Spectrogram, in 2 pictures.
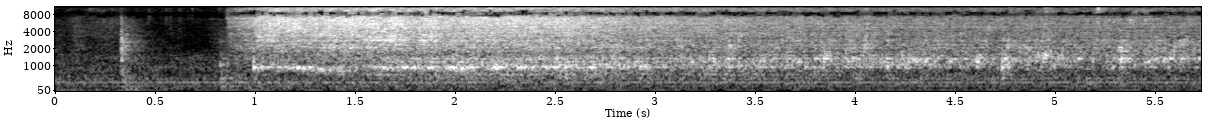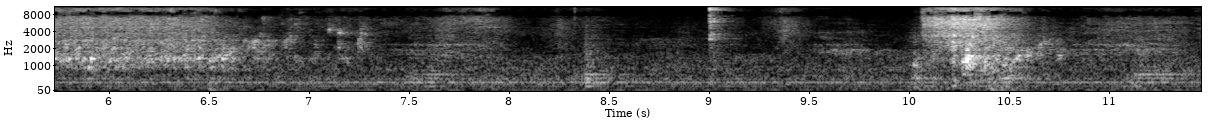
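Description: Water pours steadily into a slow cooker for several seconds, then stops, followed by faint handling clatter and a quiet background hum.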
